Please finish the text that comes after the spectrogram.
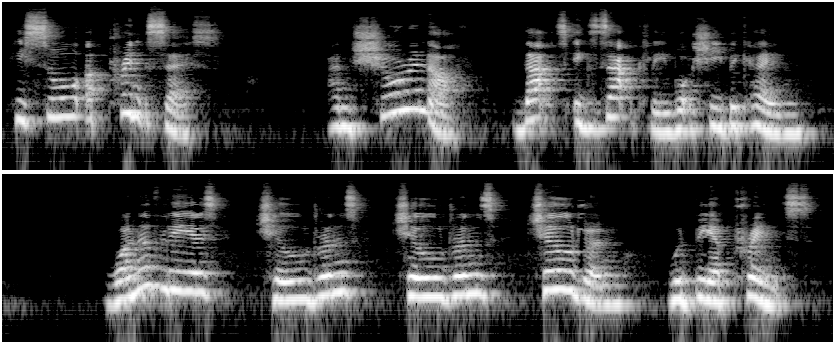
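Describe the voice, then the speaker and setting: A woman reading a children's Bible story aloud as a storyteller, with dramatic, deliberate delivery and emphatic pauses. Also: high voice, roomy sound.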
